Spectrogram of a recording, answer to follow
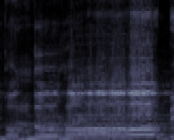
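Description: A man singing a slow devotional melody into a microphone, holding long notes that waver and slide between pitches.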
